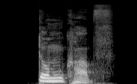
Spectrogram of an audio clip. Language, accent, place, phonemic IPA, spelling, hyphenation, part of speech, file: German, Germany, Berlin, /ˈdʊmˌkɔp͡f/, Dummkopf, Dumm‧kopf, noun, De-Dummkopf.ogg
- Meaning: airhead, birdbrain, bubblehead, feather-brain, featherhead, jingle-brains, lamebrain, peabrain, pinhead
